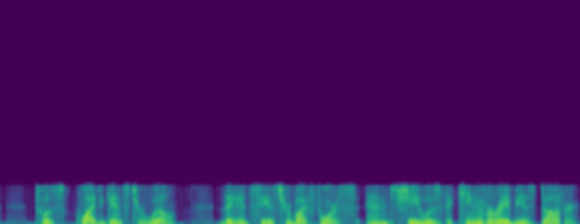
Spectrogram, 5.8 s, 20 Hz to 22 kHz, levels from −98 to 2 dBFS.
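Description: From start to finish the speech carries the sound of a Bluetooth CVSD headset codec, consistent with a 64 kbps one-bit delta stream whose step size keeps chasing the waveform. Nothing passes above 4 kHz, s sounds turn scratchy, and granular hiss sits underneath. Unlike a clean narrowband filter, loud high sounds outrun the step and distort.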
